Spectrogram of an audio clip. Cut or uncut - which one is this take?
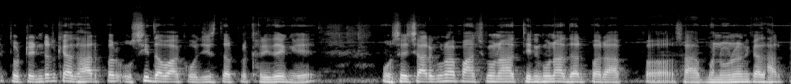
uncut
